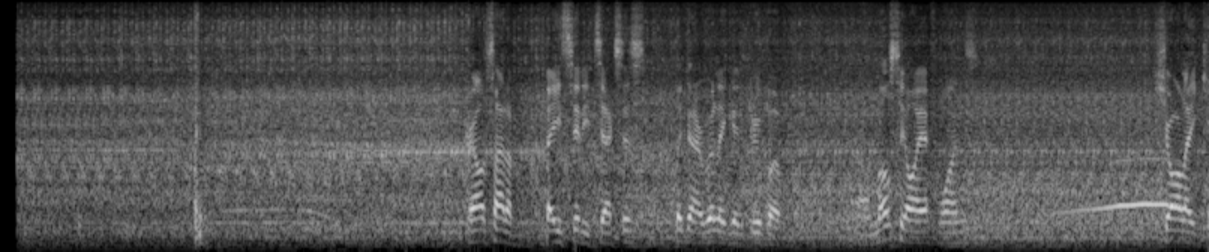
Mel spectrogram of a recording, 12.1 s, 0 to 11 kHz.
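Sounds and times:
vehicle engine idling: 0.2s - 12.0s.

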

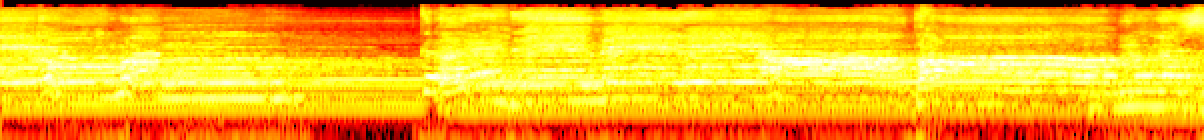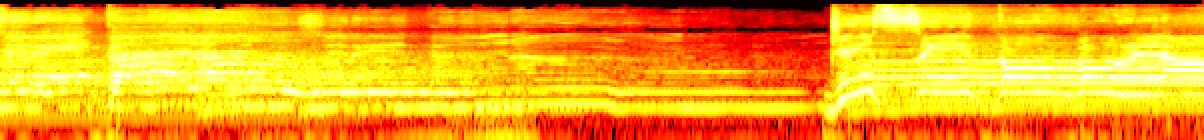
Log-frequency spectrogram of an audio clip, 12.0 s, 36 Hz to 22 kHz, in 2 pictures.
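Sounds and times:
backing vocals: 0.0s - 12.0s
man singing devotional melody: 0.0s - 12.0s.

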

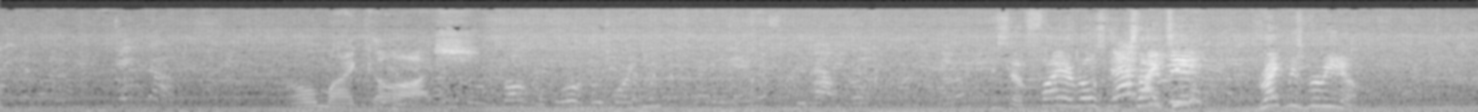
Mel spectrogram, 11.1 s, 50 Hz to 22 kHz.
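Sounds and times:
faint voices: 0.0s - 10.4s.

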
